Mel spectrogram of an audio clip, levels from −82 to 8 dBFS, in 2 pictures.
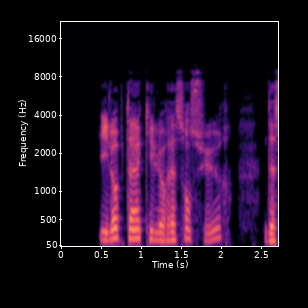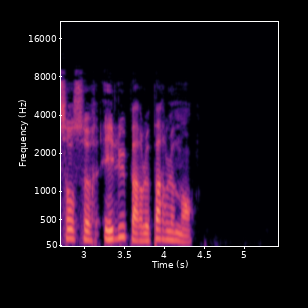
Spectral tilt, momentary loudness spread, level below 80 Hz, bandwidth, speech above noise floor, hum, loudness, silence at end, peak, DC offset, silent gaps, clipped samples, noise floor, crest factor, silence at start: -5 dB/octave; 10 LU; -52 dBFS; 9.4 kHz; 61 dB; none; -19 LUFS; 1.1 s; -2 dBFS; under 0.1%; none; under 0.1%; -80 dBFS; 18 dB; 0.5 s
